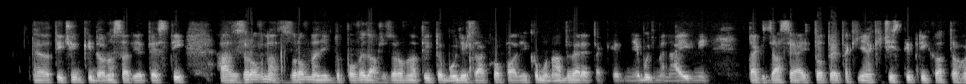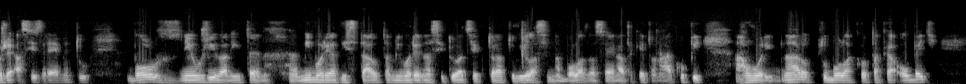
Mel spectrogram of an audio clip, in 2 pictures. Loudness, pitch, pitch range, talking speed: -18 LUFS, 100 Hz, 95-105 Hz, 185 wpm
